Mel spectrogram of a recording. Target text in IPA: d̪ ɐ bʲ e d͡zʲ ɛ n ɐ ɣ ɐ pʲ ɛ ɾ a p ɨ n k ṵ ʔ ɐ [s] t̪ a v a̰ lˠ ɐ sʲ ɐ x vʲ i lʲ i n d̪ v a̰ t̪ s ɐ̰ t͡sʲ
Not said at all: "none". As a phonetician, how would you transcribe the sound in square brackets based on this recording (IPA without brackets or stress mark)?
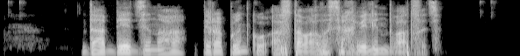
s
